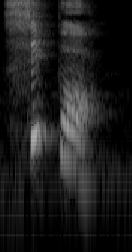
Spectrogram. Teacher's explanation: Eu descobri que a sílaba tônica da minha palavra cipó recai na última sílaba, uma palavra oxítona. Ela termina em O.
